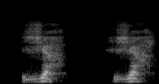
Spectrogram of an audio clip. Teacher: It's a bit above a Y, but it's still a flat tongue J.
